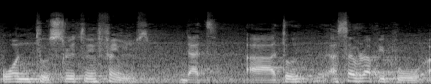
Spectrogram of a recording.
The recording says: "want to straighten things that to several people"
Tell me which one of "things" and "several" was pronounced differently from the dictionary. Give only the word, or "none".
things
